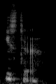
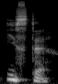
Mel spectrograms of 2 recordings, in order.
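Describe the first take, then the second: First: It is said in a soft, relaxed way. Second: It is said in a hard, tense way. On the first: The speaker calls it right. "Ніжніше, лінивіше" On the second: The speaker calls it wrong. "не Easter"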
